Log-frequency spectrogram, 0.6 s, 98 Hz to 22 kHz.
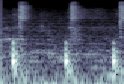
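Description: Three quick knocks on the driver's door panel of a 2026 Mazda CX-5 give short, dull, hollow taps with little ring, confirming the trim is hard plastic rather than soft-touch padding. Background music plays underneath.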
